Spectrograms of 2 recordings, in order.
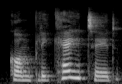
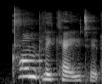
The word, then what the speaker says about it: complicated: Complicado tends to be pronounced in English complicated, but it's complicated with a stress at the beginning, yeah?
